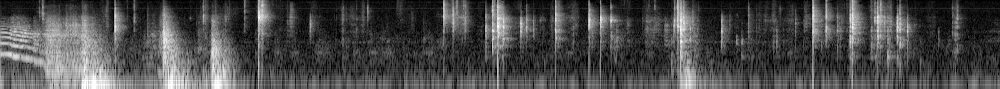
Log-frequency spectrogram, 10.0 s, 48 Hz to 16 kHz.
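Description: Thin plastic heat-shrink sleeve being pried and peeled off an 18650 lithium cell: irregular crackles, crinkles and scratches, with a few dull handling knocks in the first couple of seconds.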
